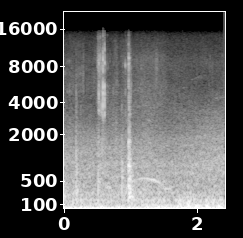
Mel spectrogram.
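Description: Steady low outdoor rumble with two light clicks, a faint one about half a second in and a sharper one about a second in, as the boot of a car is handled.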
